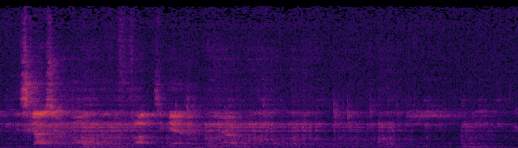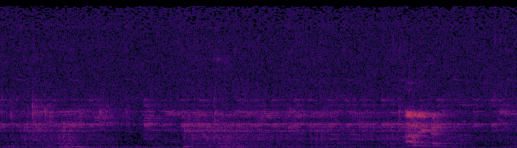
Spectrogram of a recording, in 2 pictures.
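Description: Young men talk and laugh close to a microphone.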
